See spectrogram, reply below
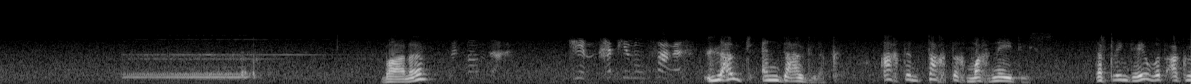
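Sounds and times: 
telephone line tone while a call is dialed: 1.2 - 3.1
speech: 3.8 - 4.4, 7.1 - 10.4, 11.0 - 11.8.

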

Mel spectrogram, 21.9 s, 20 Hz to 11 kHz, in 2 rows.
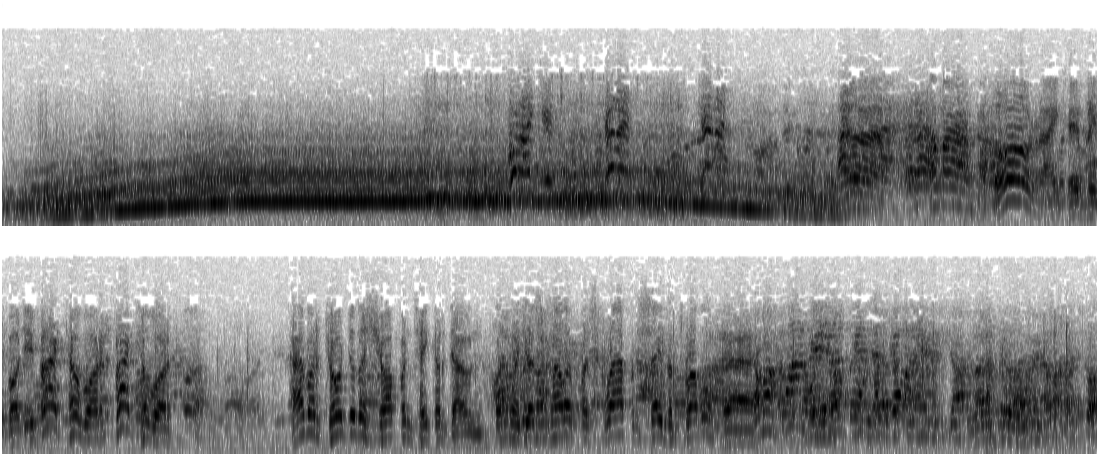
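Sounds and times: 
engine revving at full throttle: 0.0 - 8.8
laughter: 5.1 - 11.0, 15.8 - 21.8
speech: 10.5 - 13.1, 13.8 - 21.8.

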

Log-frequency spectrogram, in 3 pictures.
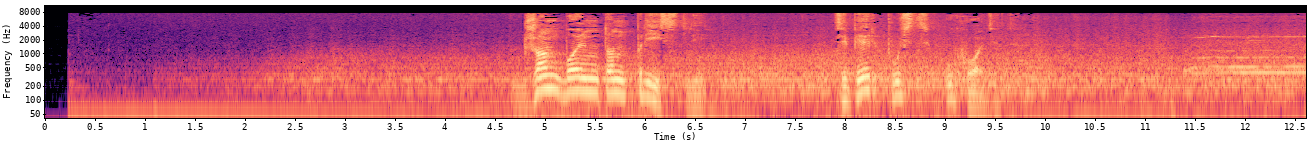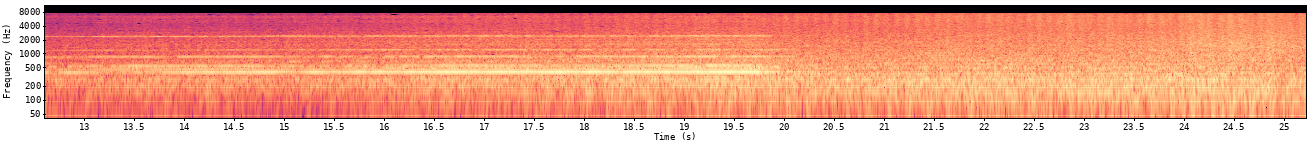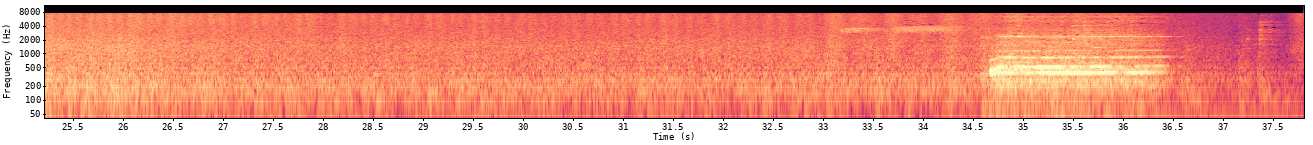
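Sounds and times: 
suburban train arriving at a station rumbling on rails: 1.4 - 37.8
speech: 4.8 - 6.7, 7.9 - 9.7
suburban train horn: 11.4 - 20.2, 33.2 - 36.7.

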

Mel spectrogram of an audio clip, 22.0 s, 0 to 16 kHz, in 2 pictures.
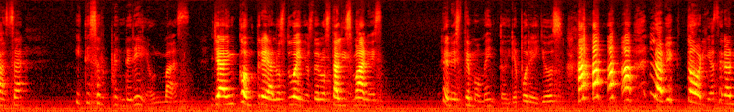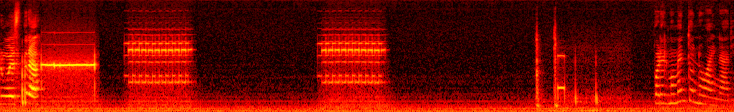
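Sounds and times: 
speech: 0.2 - 0.5, 1.2 - 5.8, 6.6 - 11.9
telephone ringing with trilling bells: 11.6 - 14.0, 15.8 - 16.9
warbling answering machine tone: 11.6 - 14.0.

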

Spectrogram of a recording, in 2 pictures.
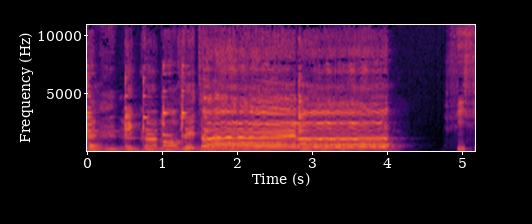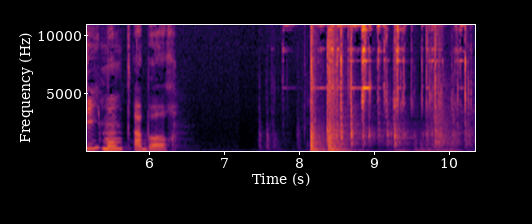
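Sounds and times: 
speech: 0.0 - 3.2, 4.9 - 6.4
key locking villa door, clicks and rattles: 7.4 - 10.3
villa door closing thunk: 7.4 - 10.3.

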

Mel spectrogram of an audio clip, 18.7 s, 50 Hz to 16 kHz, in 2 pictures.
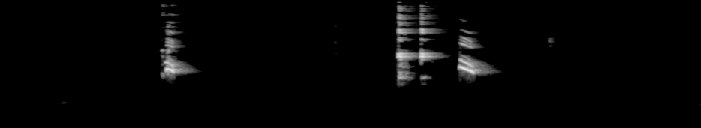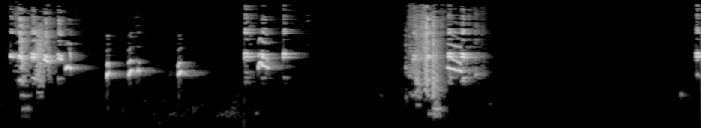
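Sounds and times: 
green-winged saltator classic-style song: 2.1 - 2.7, 5.3 - 6.7, 9.5 - 13.4.

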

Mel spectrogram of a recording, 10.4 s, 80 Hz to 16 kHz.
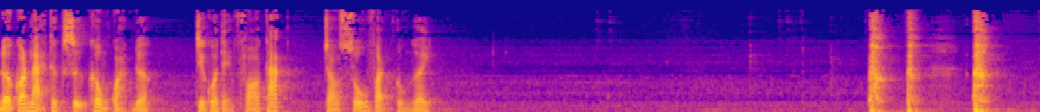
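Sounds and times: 
speech: 0.0 - 4.4
dry coughing: 8.7 - 10.2.

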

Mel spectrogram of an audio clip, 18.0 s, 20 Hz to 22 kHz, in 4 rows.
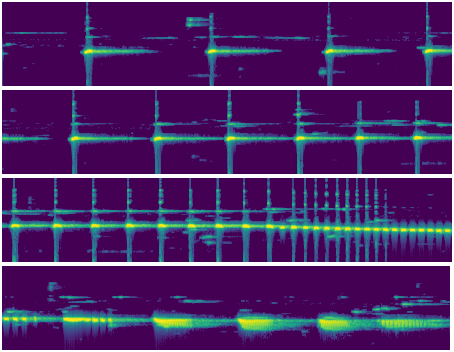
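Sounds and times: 
tinamou whistled call series: 4.2 - 4.6, 5.2 - 17.9.

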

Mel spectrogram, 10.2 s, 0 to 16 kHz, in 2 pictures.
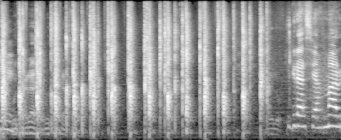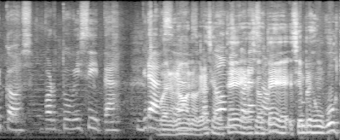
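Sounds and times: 
audience applause for a guest: 0.0 - 4.2
speech: 0.1 - 0.8, 4.1 - 10.2.

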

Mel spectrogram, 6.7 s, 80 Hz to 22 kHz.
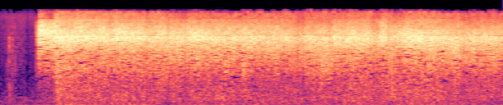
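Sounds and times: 
high-pressure fire hose spraying water: 0.5 - 6.7.

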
